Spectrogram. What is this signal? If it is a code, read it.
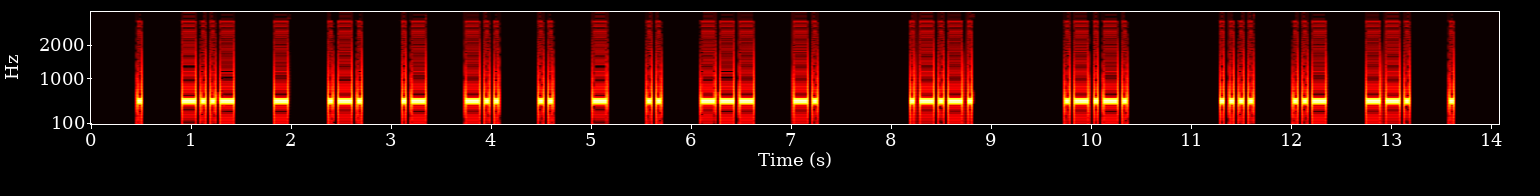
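Morse code, heard as a keyed tone, about 25 wpm, spaced as for 15 wpm, 550 Hz. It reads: EXTRADITION <AR> <AR> HUGE
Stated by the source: Morse code news headlines sent at 15, opening with vvv.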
